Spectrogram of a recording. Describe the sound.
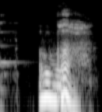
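Glasses of wine clink together as two people toast with wine, leaving a thin, bright ringing tone that hangs briefly before a person starts speaking loudly over the fading chime.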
